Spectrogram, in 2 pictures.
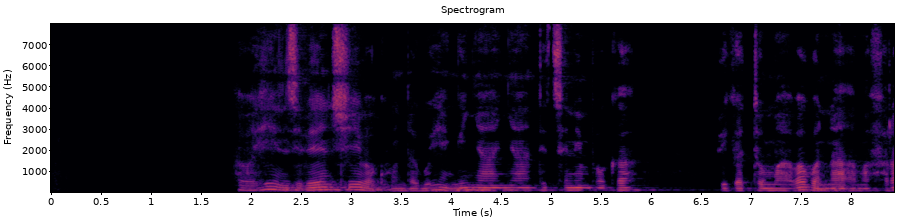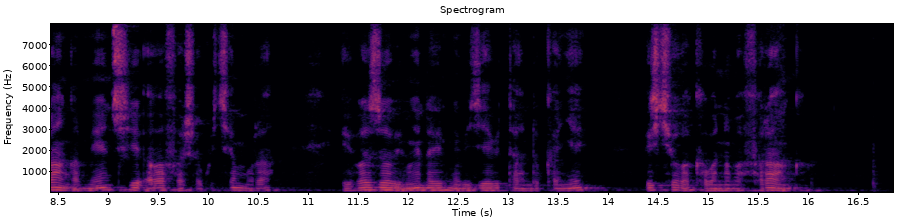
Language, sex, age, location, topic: Kinyarwanda, male, 25-35, Huye, agriculture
